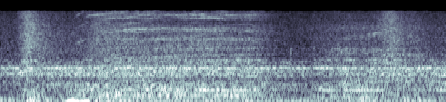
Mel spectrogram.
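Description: Quiet small-room tone with a faint steady hiss, and one soft low bump about a third of a second in.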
